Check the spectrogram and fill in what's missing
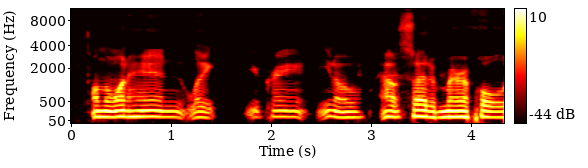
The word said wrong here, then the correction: Mariupol: or however you say that. How how do you say the name of that city? Mariupol, Mariupol. It's yeah, Mariupol. – Well, you can just Mariupol. Mariupol. Mariupol, kind of like that.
